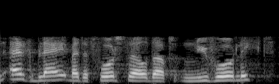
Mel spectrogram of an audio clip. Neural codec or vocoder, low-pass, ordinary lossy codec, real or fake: none; 3.6 kHz; none; real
